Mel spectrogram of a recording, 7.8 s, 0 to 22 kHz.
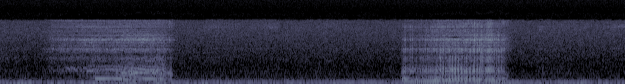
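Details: Two loud, rattling inspiratory snores about four seconds apart with quiet room hiss between, recorded during sleep on 2025-02-18; ordinary snoring.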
